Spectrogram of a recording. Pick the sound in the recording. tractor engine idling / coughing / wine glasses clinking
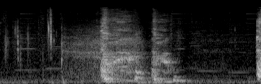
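coughing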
